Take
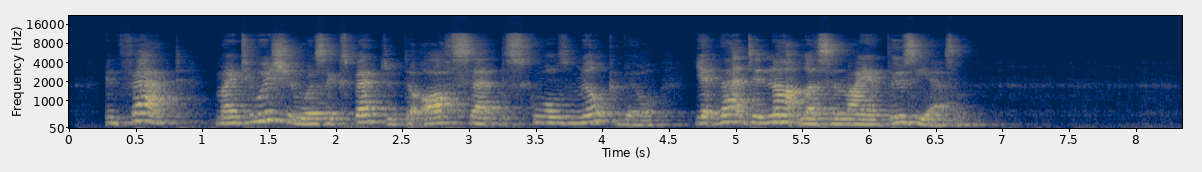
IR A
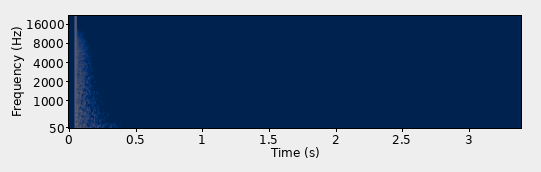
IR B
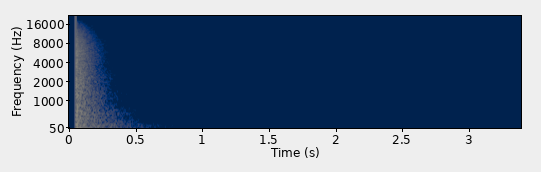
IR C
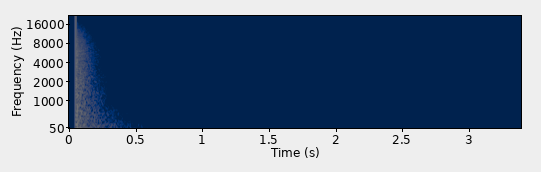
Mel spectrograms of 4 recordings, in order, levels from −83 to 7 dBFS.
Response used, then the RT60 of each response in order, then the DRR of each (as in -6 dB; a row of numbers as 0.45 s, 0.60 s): C; 0.55 s, 0.55 s, 0.55 s; -0.5 dB, -15.5 dB, -7.5 dB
